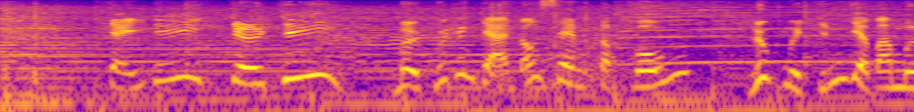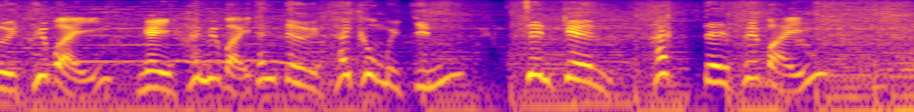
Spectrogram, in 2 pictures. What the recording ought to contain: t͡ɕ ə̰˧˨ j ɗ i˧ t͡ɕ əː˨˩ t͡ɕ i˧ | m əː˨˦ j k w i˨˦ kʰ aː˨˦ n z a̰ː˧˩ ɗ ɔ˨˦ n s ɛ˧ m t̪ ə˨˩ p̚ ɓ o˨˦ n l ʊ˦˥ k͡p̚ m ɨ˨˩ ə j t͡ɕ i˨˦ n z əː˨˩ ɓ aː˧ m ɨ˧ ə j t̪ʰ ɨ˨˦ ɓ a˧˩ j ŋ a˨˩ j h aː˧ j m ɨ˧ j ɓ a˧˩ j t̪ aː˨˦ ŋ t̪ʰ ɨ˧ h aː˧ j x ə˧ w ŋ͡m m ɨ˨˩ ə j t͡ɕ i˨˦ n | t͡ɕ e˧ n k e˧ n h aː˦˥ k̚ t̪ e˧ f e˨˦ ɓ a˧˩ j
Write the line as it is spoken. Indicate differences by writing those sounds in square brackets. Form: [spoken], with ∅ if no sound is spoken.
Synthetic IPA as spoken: t͡ɕ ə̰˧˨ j ɗ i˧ t͡ɕ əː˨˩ t͡ɕ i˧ | m [əː˨˩] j k w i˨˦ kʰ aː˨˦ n z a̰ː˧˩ ɗ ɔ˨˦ n s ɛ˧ m t̪ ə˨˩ p̚ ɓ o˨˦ n l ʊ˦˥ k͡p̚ m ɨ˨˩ ə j t͡ɕ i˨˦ n z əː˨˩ ɓ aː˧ m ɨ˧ ə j t̪ʰ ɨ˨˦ ɓ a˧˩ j ŋ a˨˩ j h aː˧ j m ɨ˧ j ɓ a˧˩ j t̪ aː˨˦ ŋ [t̪] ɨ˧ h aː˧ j x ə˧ w ŋ͡m m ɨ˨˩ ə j t͡ɕ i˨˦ n | t͡ɕ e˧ n k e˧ n h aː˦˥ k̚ t̪ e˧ f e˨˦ ɓ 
